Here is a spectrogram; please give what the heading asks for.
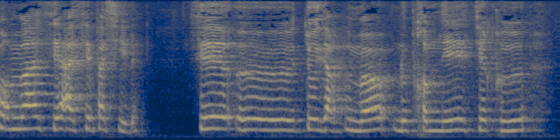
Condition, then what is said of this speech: Deafness. C'est une voix que moi-même je ne connais pas, que je n'ai jamais entendue.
